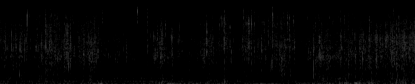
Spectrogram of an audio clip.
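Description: A clear plastic bubble wrap sheet is held up while fingertips and nails rub and scratch across its surface. The result is a steady, bright crinkling and scratchy rustle with quick small crunches and little low-end weight.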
